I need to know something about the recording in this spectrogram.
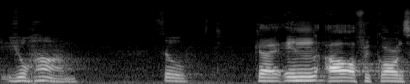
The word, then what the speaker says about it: Johan: Okay, interestingly, when I read your name, it was starting, it sounded to me John, and everybody was pronouncing it Johan.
